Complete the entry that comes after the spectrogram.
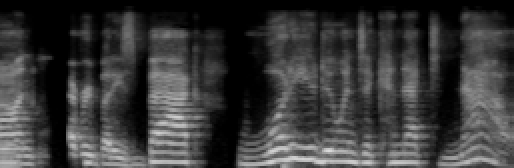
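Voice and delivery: ordinary talk

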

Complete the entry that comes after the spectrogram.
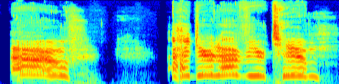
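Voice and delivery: very high, lingering, drawn-out declaration. Doing an impression of Anna saying a voice message. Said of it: "I do a very good impression of her".

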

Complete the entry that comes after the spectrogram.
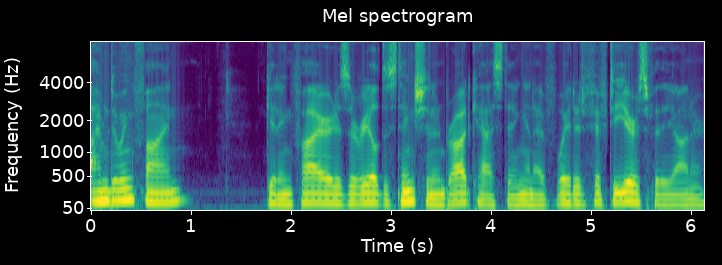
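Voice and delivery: close-miked, lulling radio storyteller voice. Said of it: "do my appropriate, uh, Garrison Keillor voice".

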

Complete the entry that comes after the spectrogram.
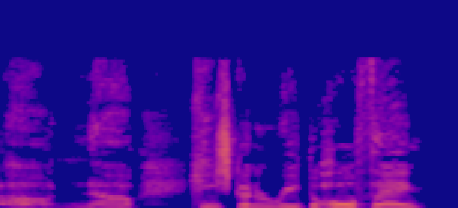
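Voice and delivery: very high, loud, carrying stage whisper. Recalling an old man in church leaning to his wife, retelling a loud stage whisper. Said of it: "in a stage whisper".

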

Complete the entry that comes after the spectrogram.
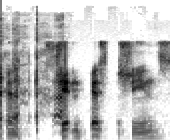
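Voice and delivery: ordinary talk, nothing marked

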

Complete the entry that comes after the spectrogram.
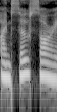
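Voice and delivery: plain

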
